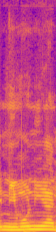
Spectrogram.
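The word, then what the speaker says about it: pneumonia: तुम्हाला वाचा नाहीयत हे निमोनिया लिहिल आहे निमोनिया मग निमोनिया मध्ये निमोनिया मध्ये तुम्हाला पी चा उल्लेख केला किंवा अस वाचताना निमोनिया निमोनिया नाही आला पी चा उच्चार माग पी हा सायलेंट आहे अस पुढची लिस्ट बघा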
